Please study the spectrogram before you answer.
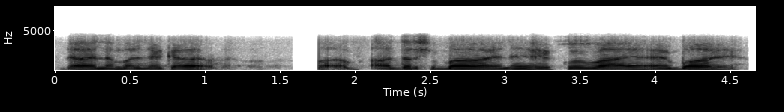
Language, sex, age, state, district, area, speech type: Sindhi, male, 60+, Gujarat, Junagadh, rural, conversation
